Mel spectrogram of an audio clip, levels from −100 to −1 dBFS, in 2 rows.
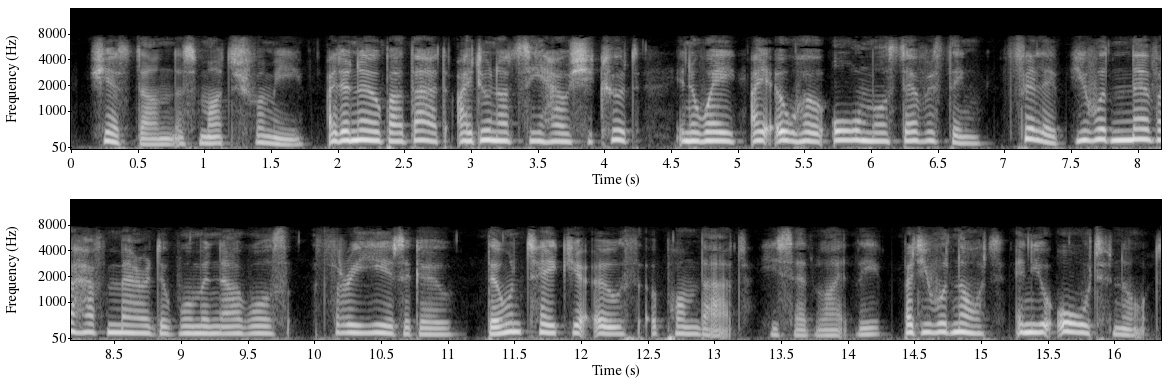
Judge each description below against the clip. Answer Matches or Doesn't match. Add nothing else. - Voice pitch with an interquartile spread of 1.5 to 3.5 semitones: Doesn't match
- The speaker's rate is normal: Doesn't match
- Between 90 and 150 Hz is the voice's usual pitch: Doesn't match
